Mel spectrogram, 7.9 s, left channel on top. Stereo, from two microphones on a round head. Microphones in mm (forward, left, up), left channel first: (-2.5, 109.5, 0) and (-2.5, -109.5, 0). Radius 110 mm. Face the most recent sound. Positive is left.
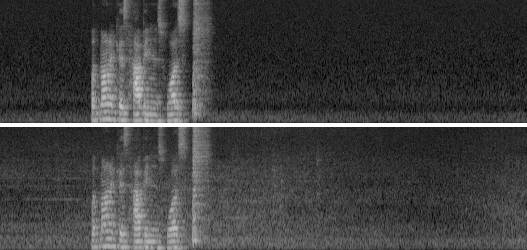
turn(degrees=-65)  # may be behind; listen again after turning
